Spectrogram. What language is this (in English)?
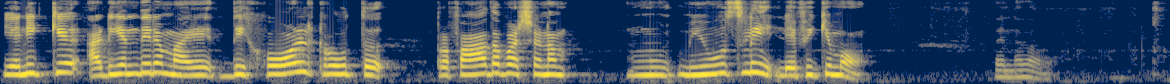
Malayalam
